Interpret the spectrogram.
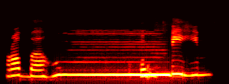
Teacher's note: इख्फा का मतलब है छुपाकर पढ़ना, मीम की मतलब आवाज को नाक में ले जाकर पढ़ना, नाक में छुपाकर पढ़ना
